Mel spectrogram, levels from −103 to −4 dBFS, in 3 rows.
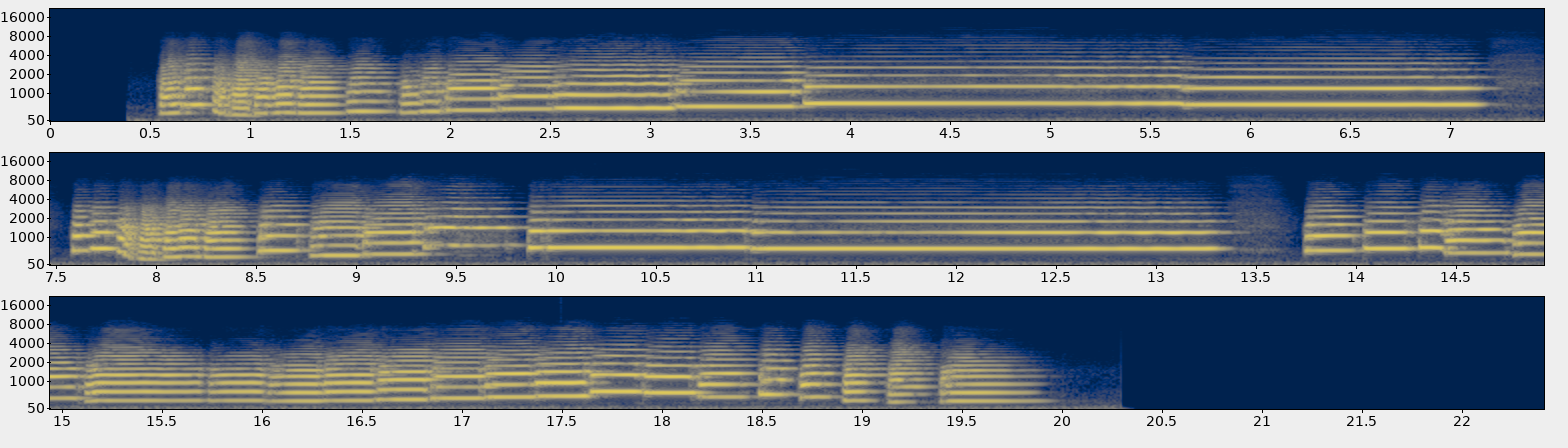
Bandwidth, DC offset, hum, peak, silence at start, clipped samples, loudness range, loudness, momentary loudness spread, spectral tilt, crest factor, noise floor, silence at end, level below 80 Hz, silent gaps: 5.6 kHz; under 0.1%; none; -8 dBFS; 0.55 s; under 0.1%; 2 LU; -20 LUFS; 6 LU; -4.5 dB/octave; 12 dB; -47 dBFS; 2.5 s; -58 dBFS; none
